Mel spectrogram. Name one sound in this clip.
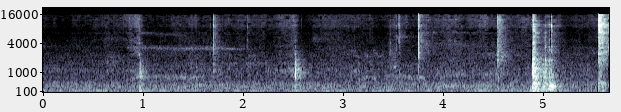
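Small clicks and taps come from handling a sewing machine part.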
